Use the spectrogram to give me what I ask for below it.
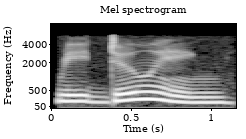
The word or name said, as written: redoing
